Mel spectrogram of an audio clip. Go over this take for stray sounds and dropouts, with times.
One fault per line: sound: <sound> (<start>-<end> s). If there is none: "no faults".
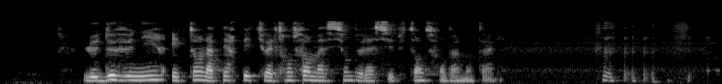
sound: laugh (5.9-7.0 s)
